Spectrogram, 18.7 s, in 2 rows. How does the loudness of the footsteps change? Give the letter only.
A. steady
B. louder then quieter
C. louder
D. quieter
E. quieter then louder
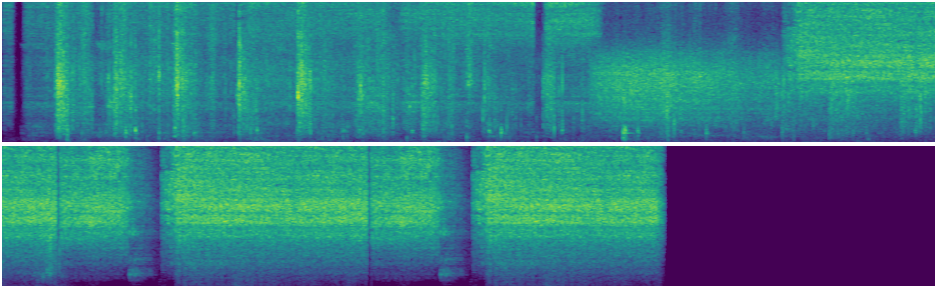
D.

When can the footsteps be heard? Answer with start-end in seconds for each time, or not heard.
0.2-10.1.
